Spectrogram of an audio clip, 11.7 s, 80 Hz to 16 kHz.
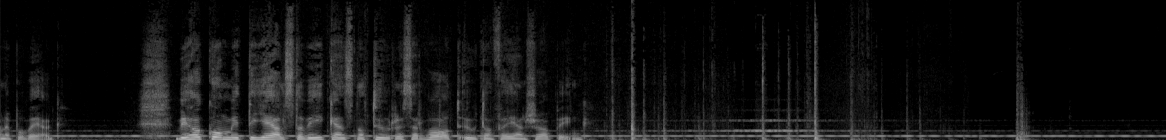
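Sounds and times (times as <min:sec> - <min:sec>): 
speech: 0:00.0 - 0:00.7, 0:01.4 - 0:06.0
stopped car hum with tonal whine in parking lot: 0:00.0 - 0:11.3
clicks and thunks inside a car being parked: 0:06.1 - 0:09.3, 0:10.2 - 0:10.4
sharp thump inside a parked car: 0:10.1 - 0:10.4.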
